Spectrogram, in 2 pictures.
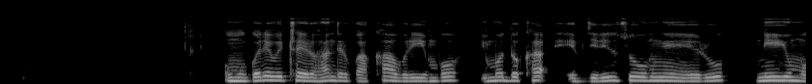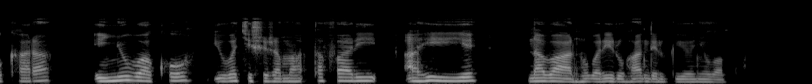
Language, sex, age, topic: Kinyarwanda, female, 25-35, government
